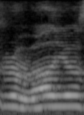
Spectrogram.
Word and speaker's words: Roelio: Is that how you say it?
